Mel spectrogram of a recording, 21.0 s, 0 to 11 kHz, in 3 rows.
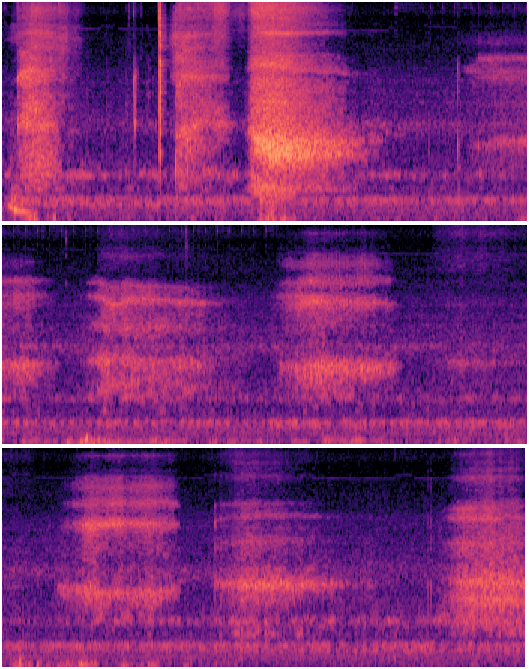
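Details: Heavy snoring with sleep apnea: rough, rasping sleep breaths about 15 a minute, with a loud snorting gasp early on.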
